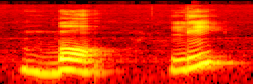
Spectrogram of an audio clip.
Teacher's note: Tienen que recordar que estas dos consonantes tienen el mismo sonido. Es bilabial.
